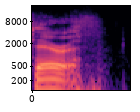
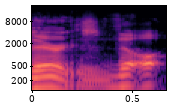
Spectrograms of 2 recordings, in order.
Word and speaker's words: Aerith: It's Aerith.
